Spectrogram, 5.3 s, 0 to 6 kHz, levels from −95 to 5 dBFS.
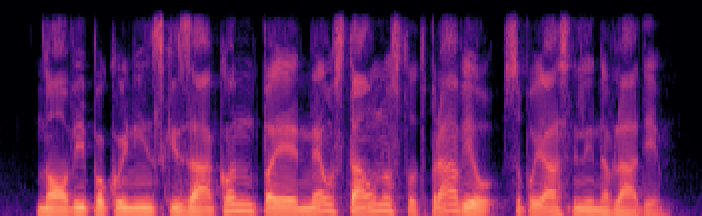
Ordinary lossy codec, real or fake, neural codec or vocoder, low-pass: none; real; none; 5.4 kHz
